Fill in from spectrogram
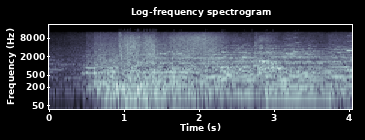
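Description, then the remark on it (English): A family Volvo car smashes through a wooden garden fence, scattering singers and smashing the decor, with a sudden loud burst of splintering and clattering debris that rolls on for several seconds over a low, steady rumble. “Chris stares as the family Volvo crashes through the garden fence, scattering the singers and smashing the decor.”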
